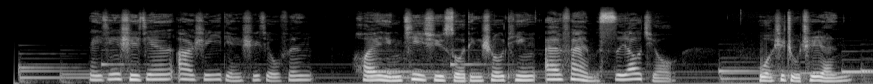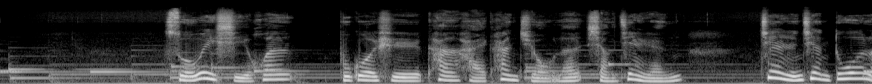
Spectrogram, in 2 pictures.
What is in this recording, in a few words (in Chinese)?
电台配音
